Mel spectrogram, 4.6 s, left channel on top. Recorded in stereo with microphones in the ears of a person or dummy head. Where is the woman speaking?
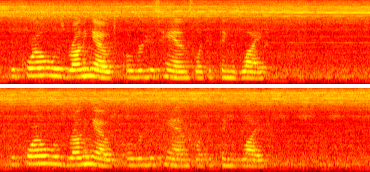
60° left (ahead or behind), 2.5 m.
